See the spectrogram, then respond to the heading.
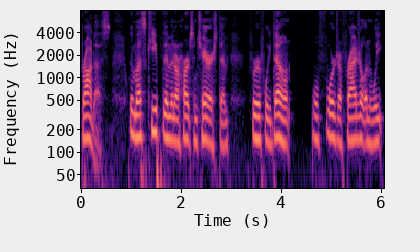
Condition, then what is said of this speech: None; typical speech.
